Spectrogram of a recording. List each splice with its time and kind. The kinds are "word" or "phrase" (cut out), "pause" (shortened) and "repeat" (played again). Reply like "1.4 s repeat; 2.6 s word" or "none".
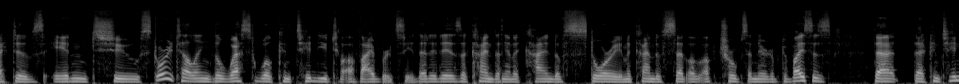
2.1 s word; 3.4 s word; 5.0 s word; 6.8 s word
